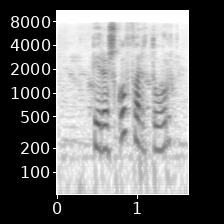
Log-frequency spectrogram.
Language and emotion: Russian, neutral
